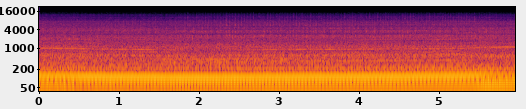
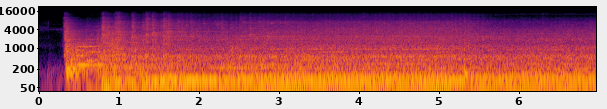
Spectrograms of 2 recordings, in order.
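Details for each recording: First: Farmall 460 tractor, rebuilt engine, after upgrading to electronic ignition, test run to charge the battery: steady, even low drone with no misses or knocks, running cleanly; owner thinks timing advance may be slightly off but runnable. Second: Farmall 460 tractor, rebuilt engine, old ignition before electronic ignition upgrade, newer rotor swapped back in: fires up into a loud, uneven, lumpy idle that sags as if about to die; not running right, too poorly to move.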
